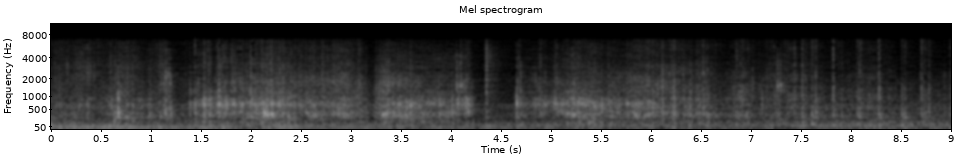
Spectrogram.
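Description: Fingertips and long nails tap and scratch the front panel of a closed, hollow, soft-sided medium brown leather tote with a crocodile-embossed surface, held upright on a wooden table. The clip is a steady run of dry, crinkly scratching with soft, muffled taps, centered in the low mids and with little high content. The taps are short and do not ring on.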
